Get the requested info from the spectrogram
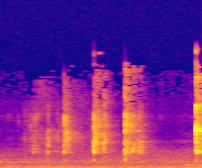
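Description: Spoon stirring an oil-and-herb dressing in a small ceramic ramekin, clicking faintly against the bowl about four times.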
